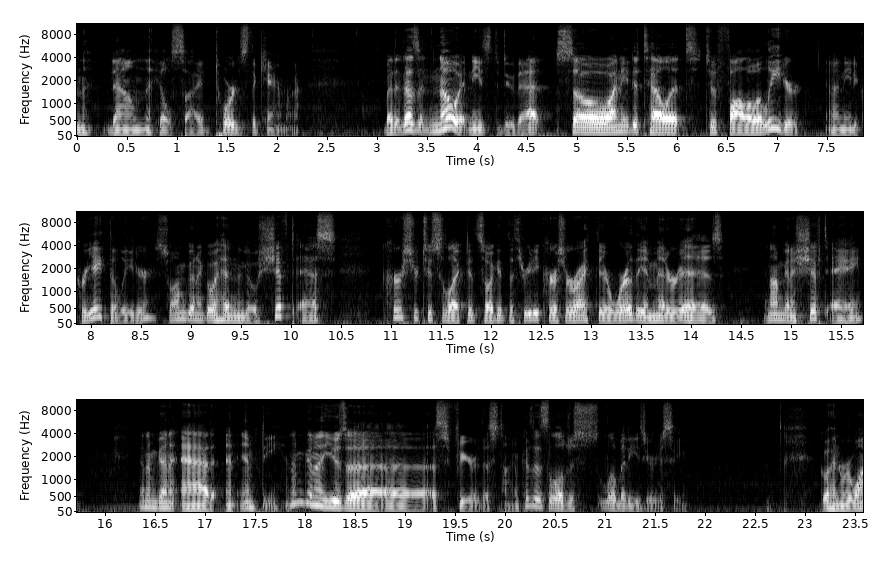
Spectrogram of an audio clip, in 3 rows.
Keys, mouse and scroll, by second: 1.4 middle click, 6.2 KP_7, 10.1 shift+s, 15.1 shift+a, 20.5 middle click, 23.3-23.5 drag.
